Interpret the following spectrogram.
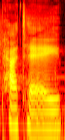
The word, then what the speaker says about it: Pate: still a cute name they've taken away the circumflex from the a and the um accent egu from the e which doesn't give us any context about how we're supposed to say the name but i do believe it's pate because she's duck and duck liver pate which is delicious but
